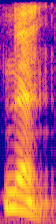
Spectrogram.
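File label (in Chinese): "nen", Chinese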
